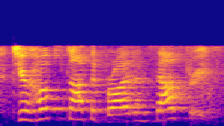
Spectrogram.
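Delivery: ordinary talk, nothing marked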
